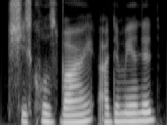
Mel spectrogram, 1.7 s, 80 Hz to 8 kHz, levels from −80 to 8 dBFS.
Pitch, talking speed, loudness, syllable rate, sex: 180 Hz, 180 wpm, -14 LUFS, 5.5 syllables/s, female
